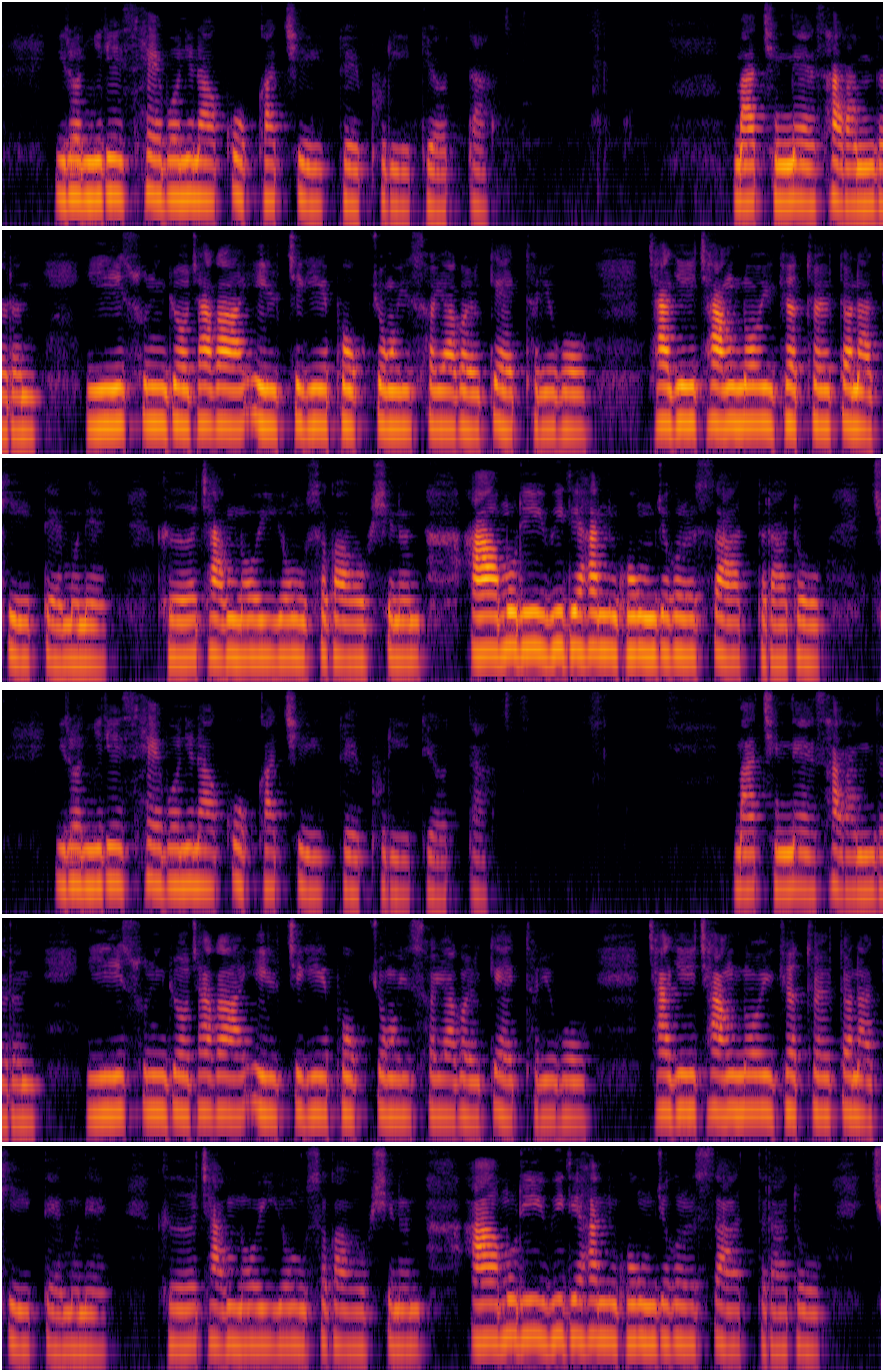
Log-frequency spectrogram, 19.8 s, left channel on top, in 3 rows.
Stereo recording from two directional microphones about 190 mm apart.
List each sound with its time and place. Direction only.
0.4 s speech: 20° left (ahead or behind)
5.5 s speech: 20° left (ahead or behind)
